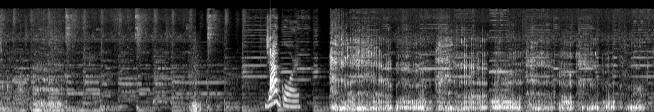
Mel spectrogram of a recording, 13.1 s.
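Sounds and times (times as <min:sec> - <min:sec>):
jaguar roaring: 0:00.0 - 0:02.2, 0:06.6 - 0:13.0.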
